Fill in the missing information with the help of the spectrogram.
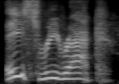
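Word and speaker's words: Acererak: Now it has Alurin and, forgive me if I pronounce this, Acerarak. – Acerarak, the Archlich. – No, there's an extra ER in there for some reason. – Ace Re-Rack.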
